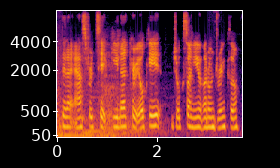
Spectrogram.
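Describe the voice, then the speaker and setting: A woman's voice: lowish voice, flat delivery, moderate pace, a bit bright. A woman from Mexico with a Mexican accent, streaming a game and chatting casually with her chat, often restarting her sentences. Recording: dull lo-fi stream audio.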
